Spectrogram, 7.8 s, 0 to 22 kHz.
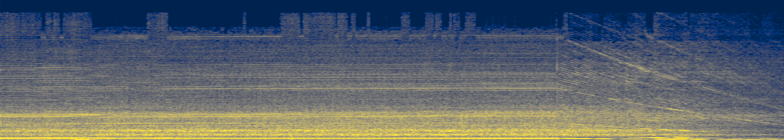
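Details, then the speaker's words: Bosch GKF125CEN palm router set at speed 4, switched on: high-torque start then circuitry slows it, high steady motor whine holding even pitch then dropping smoothly as it spins down; running cleanly. "And then I'll hold it here so that you can hear it. It's going to wind up and then go back down."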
